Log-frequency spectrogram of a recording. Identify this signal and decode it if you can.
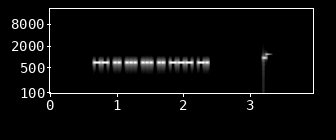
Morse code, heard as a keyed tone, about 40 wpm, 700 Hz. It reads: MISSION
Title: Sentences from Top 1600 Words - New Word Drill - 40wpm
